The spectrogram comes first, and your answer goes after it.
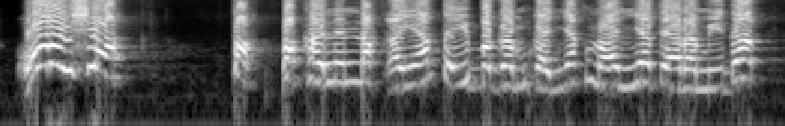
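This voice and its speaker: An actress playing a gossipy, combative village wife in a radio drama, with a shrill, defensive, theatrical delivery. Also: female voice, expressive, brisk, very noisy. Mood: furious. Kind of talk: Ilocano radio drama acting.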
